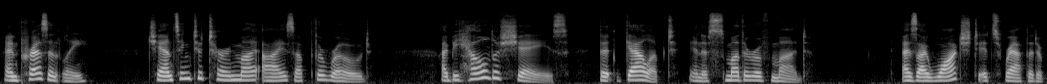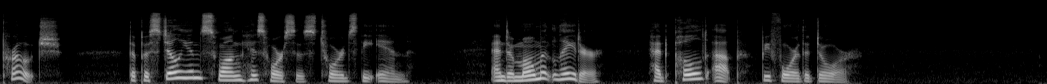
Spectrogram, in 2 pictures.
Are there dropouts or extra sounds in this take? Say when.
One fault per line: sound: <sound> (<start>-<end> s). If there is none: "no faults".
no faults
